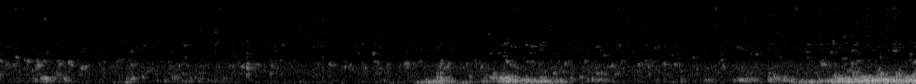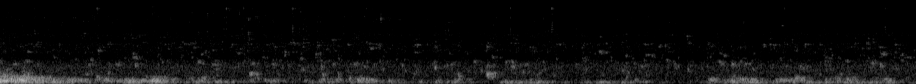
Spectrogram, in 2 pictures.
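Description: Rain pouring, its rush of water swelling and easing in uneven surges, loudest a little past halfway.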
